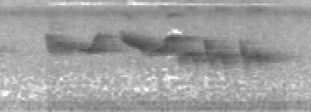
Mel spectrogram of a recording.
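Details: Chinese hwamei from southern China delivering a loud, bright burst of slurred whistles, notes leaping up and gliding down over about two seconds, preceded and followed by quiet background hum.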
